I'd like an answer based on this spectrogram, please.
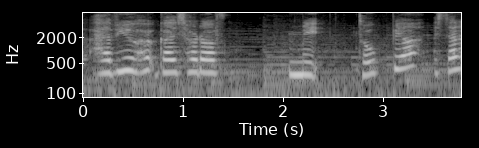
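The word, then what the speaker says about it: Miitopia: illuminate pokemon uh have you guys heard of me topia is that how you say it yeah mitopia you have heard the wind but i haven't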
